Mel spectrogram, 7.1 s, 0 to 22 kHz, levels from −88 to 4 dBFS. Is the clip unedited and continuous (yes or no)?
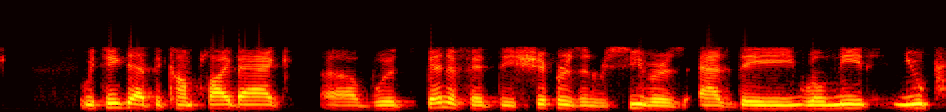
yes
